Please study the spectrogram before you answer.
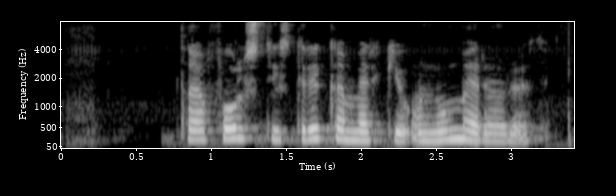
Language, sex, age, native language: Icelandic, female, 40-49, Icelandic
